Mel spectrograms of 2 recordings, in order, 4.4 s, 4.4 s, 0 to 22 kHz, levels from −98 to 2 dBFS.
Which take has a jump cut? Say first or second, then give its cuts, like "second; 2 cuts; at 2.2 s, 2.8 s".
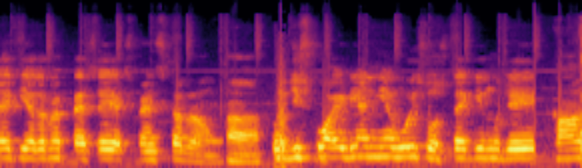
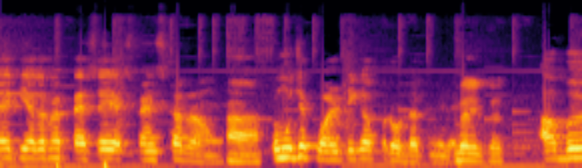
first; 1 cut; at 2.1 s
